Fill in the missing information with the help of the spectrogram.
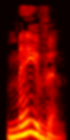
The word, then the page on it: mavin: British English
